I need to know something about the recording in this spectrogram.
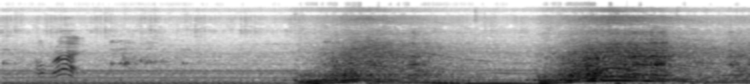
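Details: VW New Beetle Turbo after replacing the crank sensor to fix a no-start: short crank, fires, revs up and settles into a steady run; the new crank sensor fixed it.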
